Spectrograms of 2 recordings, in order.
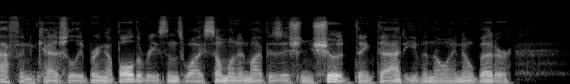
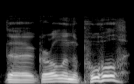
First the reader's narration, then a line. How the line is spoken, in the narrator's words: Asa laughs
